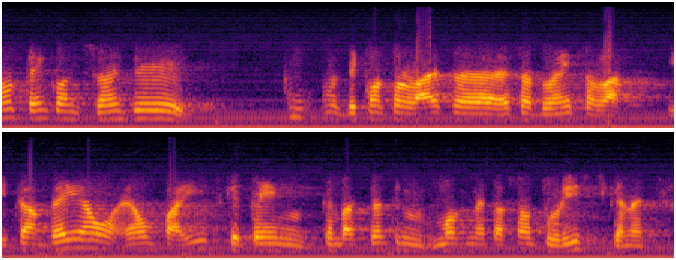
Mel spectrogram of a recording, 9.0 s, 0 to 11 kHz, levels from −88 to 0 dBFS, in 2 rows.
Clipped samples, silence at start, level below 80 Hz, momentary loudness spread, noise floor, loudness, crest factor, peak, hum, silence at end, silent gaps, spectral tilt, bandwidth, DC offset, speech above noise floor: under 0.1%; 0 s; -58 dBFS; 13 LU; -46 dBFS; -19 LUFS; 18 dB; -2 dBFS; 60 Hz at -50 dBFS; 0.05 s; none; -6 dB/octave; 9.4 kHz; 0.8%; 26 dB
